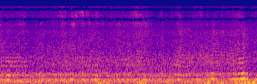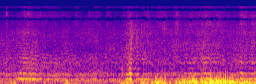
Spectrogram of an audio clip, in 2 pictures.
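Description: Honeybees buzzing over an open hive: a steady low hum throughout. In the last two seconds a louder low rumbling noise rises over it.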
